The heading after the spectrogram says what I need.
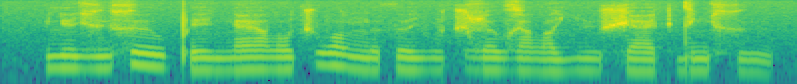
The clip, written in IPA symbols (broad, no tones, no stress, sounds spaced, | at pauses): lʲ œ i̯ ɣ y x øː u̯ pʼ e i̯ ŋ æː lˠ u t͡ʃ β o lˠ ŋ ø θ ø i̯ β u t͡ʃ ɮ œ u̯ ɣ æ lˠ i ʎ yː ʃ æː t͡ʃ d e ɲ x ʉ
